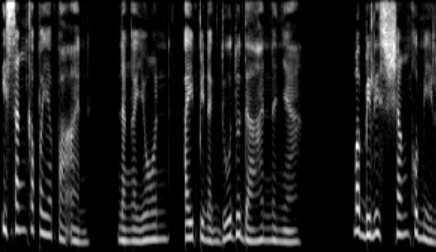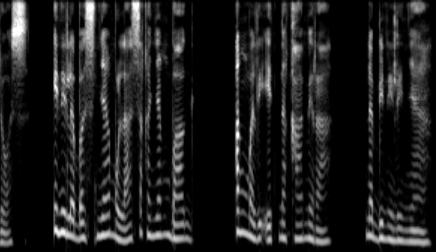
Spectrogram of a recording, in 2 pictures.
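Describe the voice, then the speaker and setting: A woman's voice: low-pitched, animated, unhurried, long pauses, mellow, no echo, clean studio sound. A woman reading a scripted dramatic story as its narrator.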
